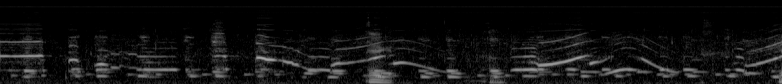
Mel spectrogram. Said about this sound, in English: to achieve that effect, he's dipping himself in the water. Yeah. he's just putting himself right under the water, and the flute's filling.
